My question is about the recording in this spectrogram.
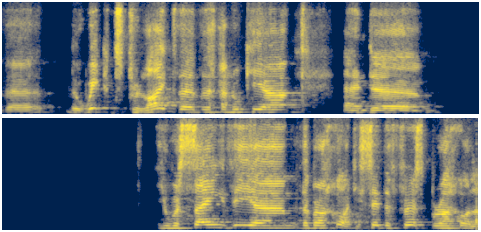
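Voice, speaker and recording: A man, a rabbi, giving a holiday sermon with a story, speaking haltingly with many restarts and fillers. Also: fairly high pitch, far from the mic, lo-fi sound.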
